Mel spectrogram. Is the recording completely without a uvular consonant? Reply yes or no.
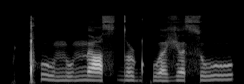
yes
